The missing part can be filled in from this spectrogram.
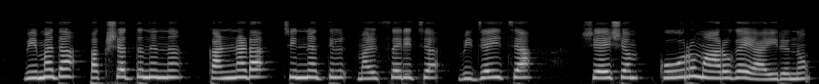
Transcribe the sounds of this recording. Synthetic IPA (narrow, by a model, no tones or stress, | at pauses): ʋimɐd̪ɐpɐkʂɐt̪ːɨninːɨ | kɐɳːɐɽɐt͡ɕinːɐt̪ːilmɐlsɐɾit͡ɕːɨ | ʋid͡ʑɐjit͡ɕːɐ | ɕe̞ːʂɐm | kuːrumaːruɣɐjaːjiɾunːu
